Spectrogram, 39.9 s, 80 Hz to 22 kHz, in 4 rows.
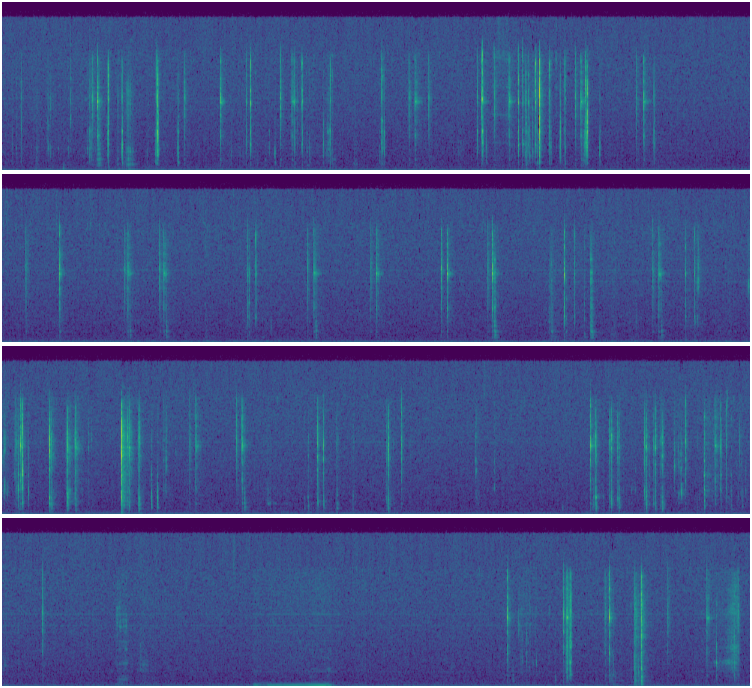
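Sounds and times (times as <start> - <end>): faint low hum: 0.0 - 39.9.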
